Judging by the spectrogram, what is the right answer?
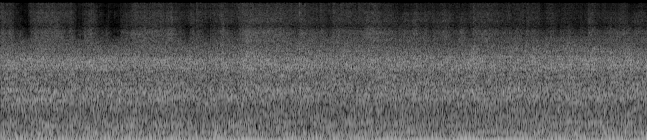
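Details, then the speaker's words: McLane mower, rear lifted so the freshly lubed drive chains freewheel without driving forward: even, steady small-engine hum, low constant drone, no knocking or rattling; runs smoothly and quietly, readied for sale. "so so doesn't run too bad actually as you guys saw picked up the ass in to uh let the chains kind of freewheel on their own without actually having to drive the mower forward"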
